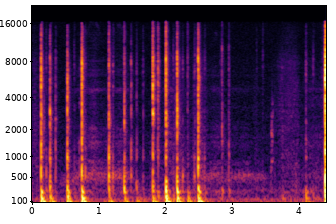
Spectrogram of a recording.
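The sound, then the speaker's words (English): Loud typing on a computer keyboard: rapid, irregular clacking keystrokes in quick bursts that thin out and slow toward the end. “I purposely typed loud.”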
